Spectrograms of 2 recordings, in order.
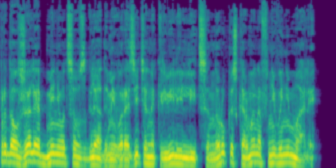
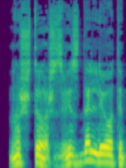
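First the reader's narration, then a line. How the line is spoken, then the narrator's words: Muttered. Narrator (Russian): пробормотал Камагин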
